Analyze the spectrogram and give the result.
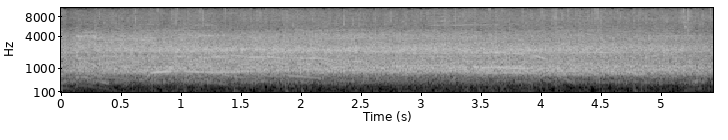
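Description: A large stadium crowd cheers loudly and continuously, a dense roar of many voices with scattered whistles and shouts rising above it, sustained without a break.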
